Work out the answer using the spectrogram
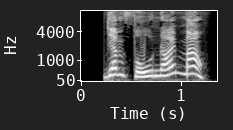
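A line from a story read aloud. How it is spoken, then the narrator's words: Fierce shout. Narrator (Vietnamese): Võ Tòng quát lên rằng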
